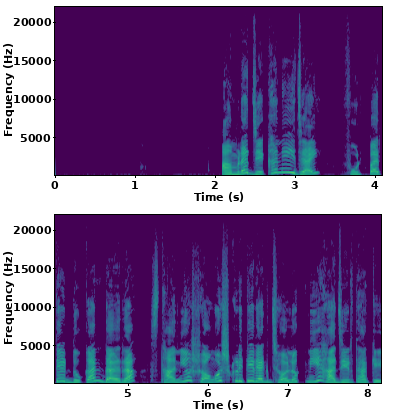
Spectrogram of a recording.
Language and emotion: Bengali, happy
